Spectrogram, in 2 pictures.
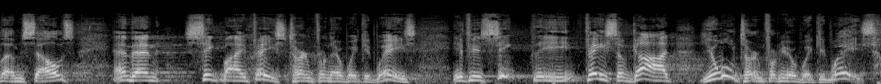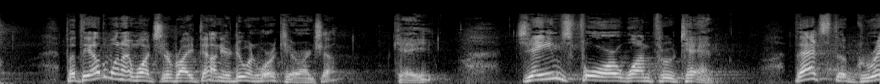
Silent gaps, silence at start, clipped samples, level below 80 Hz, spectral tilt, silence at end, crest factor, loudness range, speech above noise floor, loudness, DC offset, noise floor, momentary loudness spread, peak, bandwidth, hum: none; 0 s; under 0.1%; -50 dBFS; -4 dB/octave; 0 s; 16 dB; 3 LU; 26 dB; -17 LUFS; under 0.1%; -43 dBFS; 11 LU; -2 dBFS; 11.5 kHz; none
